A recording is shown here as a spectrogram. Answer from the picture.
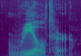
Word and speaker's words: realtor: right and wrong relator puts the sound of the l before the a as though the word were spelled r-e-l-a-t-o-r the proper pronunciation sounds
